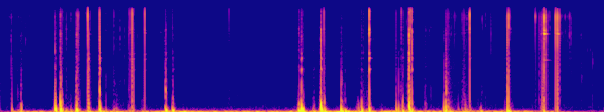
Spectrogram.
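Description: A hooked metal dental tool scratches inside the ear canal of a white translucent silicone ear made of soft solid rubber, likely mounted on a binaural ear microphone. Close, crackling scrapes and soft thumps come in quick clusters, mostly low and dull with bright crackle on top, pausing for about a second midway before resuming.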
